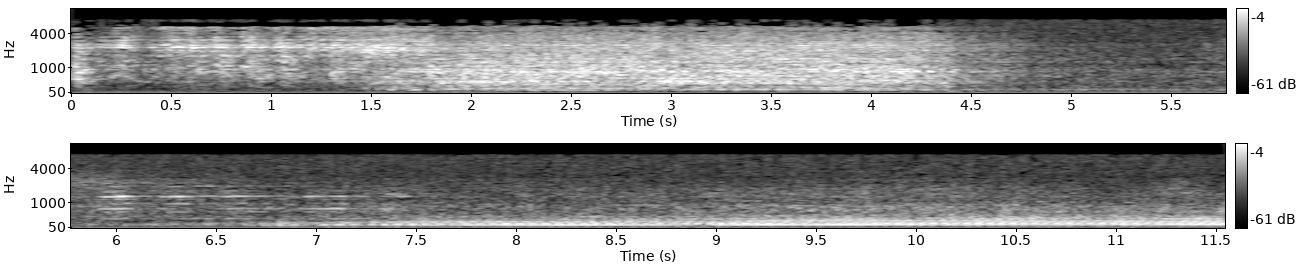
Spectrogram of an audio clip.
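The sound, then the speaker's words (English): A car engine cranks and catches, idles briefly, then settles into a steady low rumble as the vehicle pulls away and keeps driving, fairly loud with no talking. “Start your car, head west of the highway, and keep going until I tell you to stop.”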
